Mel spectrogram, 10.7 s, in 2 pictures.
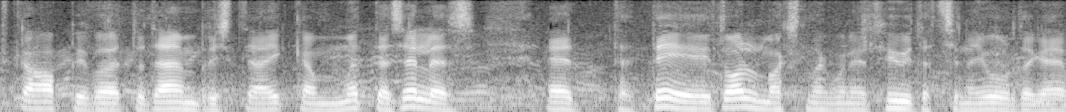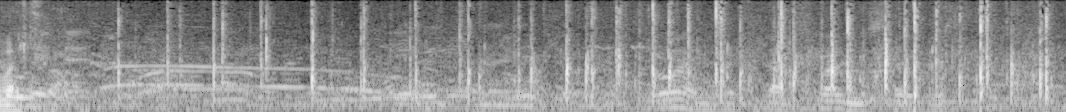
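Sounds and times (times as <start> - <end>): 
speech: 0.1 - 5.8
applause from museum opening visitors: 5.8 - 10.6.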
